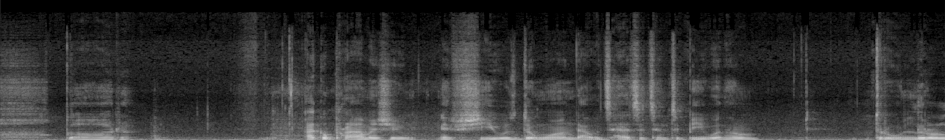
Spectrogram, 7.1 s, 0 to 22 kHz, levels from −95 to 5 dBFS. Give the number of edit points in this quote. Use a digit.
1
